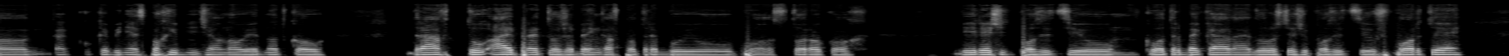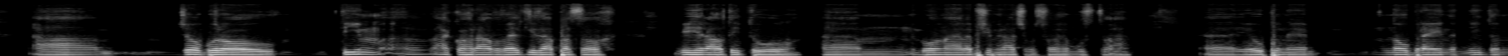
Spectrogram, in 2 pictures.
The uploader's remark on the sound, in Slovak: Zvuk je záznamom zo zoom konverzácie, je to žiaľ počuť.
